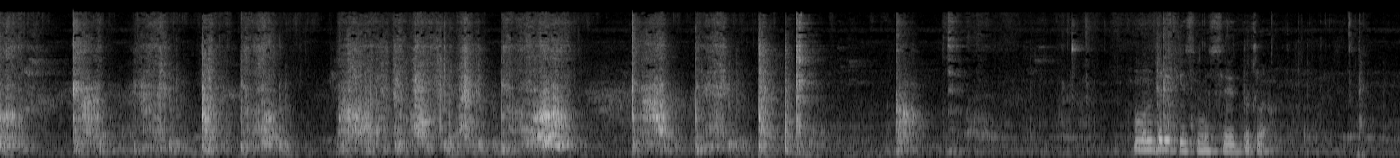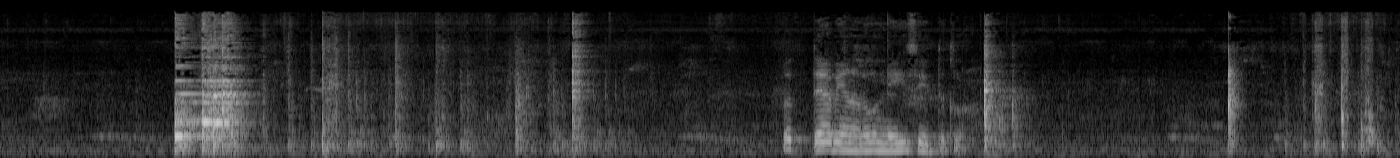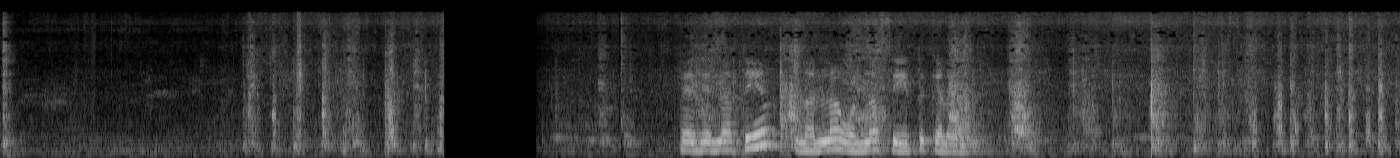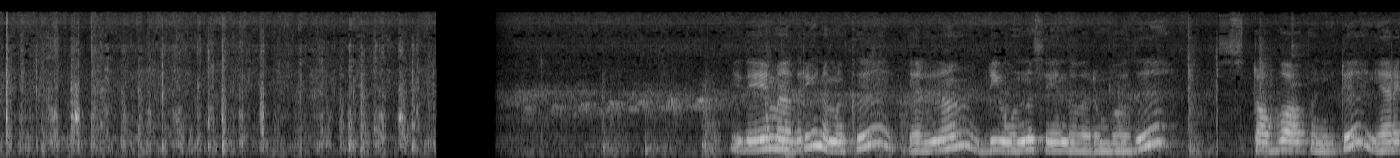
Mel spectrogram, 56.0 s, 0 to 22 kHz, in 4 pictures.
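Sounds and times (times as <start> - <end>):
spoon scraping and stirring in pan: 0.0 - 12.2, 15.8 - 20.6, 26.4 - 29.4, 30.2 - 32.5, 33.4 - 46.4.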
